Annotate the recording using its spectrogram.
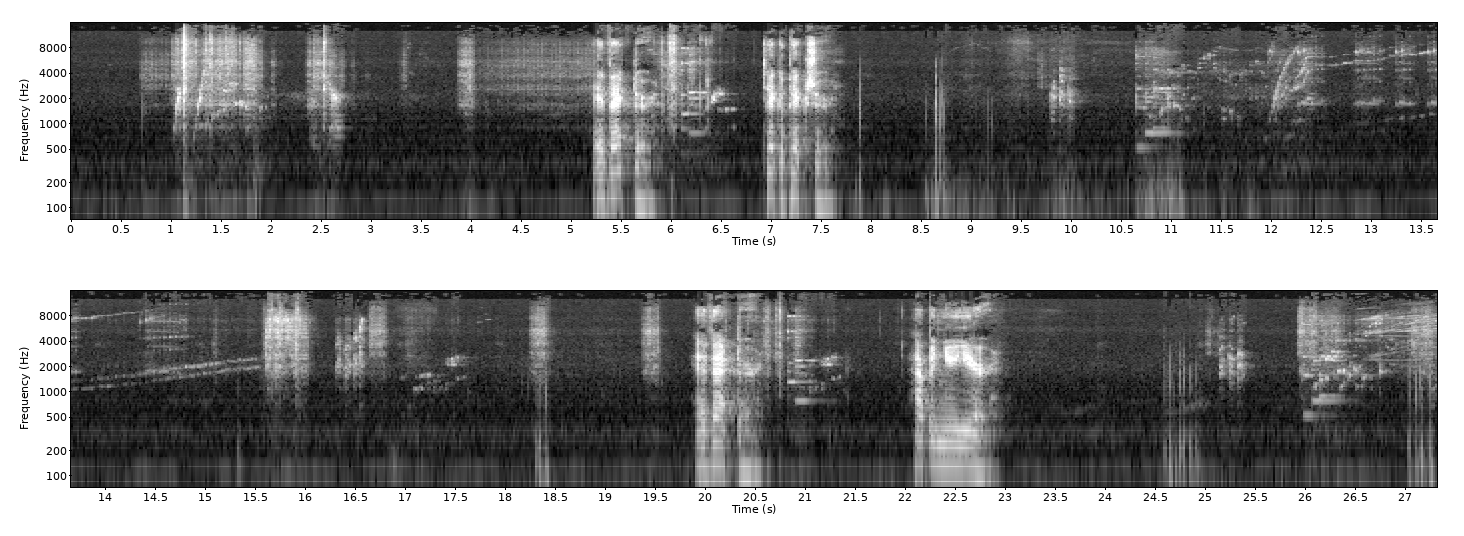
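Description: A small robot chirps and warbles in short electronic bursts.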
